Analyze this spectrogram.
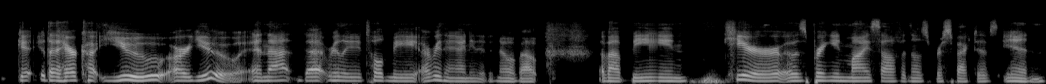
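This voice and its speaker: In a plain, everyday voice, the speaker keeps a moderate pace and fairly even intonation, with a dry, close sound with no echo and a quiet background. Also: woman, fairly low pitch for a woman. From Argentina and the US. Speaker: consultant with a doctorate. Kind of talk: casual chat.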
